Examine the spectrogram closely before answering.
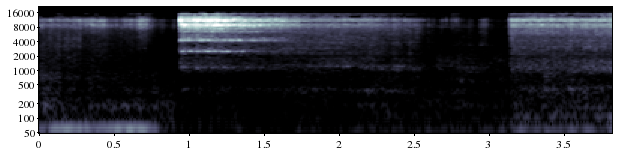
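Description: Rice rustles as a scoop digs into it.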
